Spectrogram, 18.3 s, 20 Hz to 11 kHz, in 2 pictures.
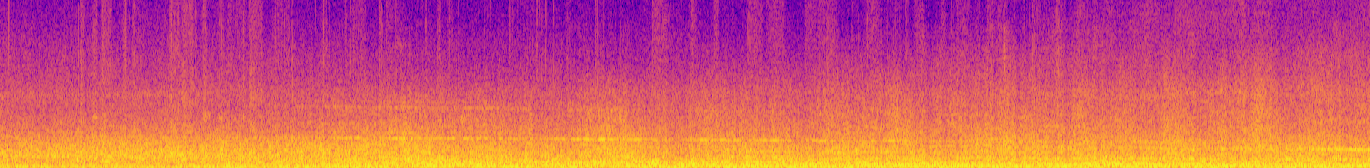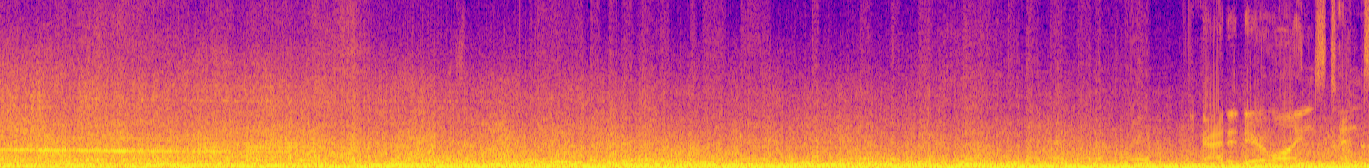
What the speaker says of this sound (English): Airlines 1069 taking off to Chicago on the 757-300.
